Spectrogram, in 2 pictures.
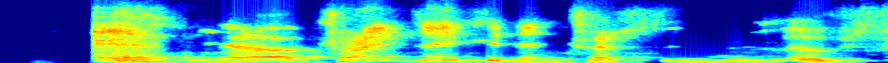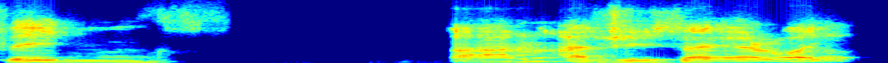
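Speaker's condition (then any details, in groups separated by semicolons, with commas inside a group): Cerebral palsy; birth oxygen deprivation, from birth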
